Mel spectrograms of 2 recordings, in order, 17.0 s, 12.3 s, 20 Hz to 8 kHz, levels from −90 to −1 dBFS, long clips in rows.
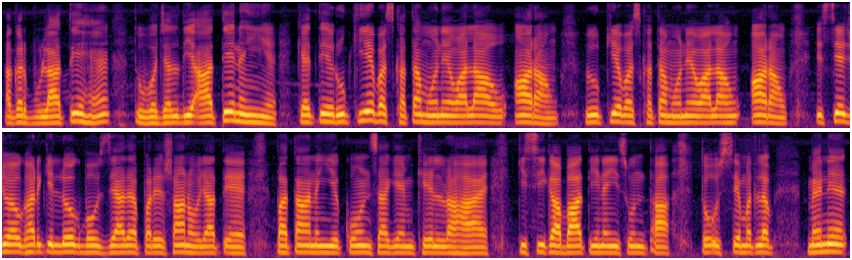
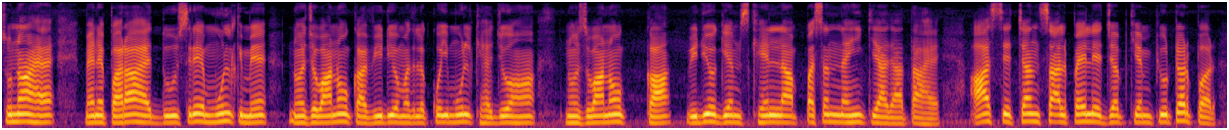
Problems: none marked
